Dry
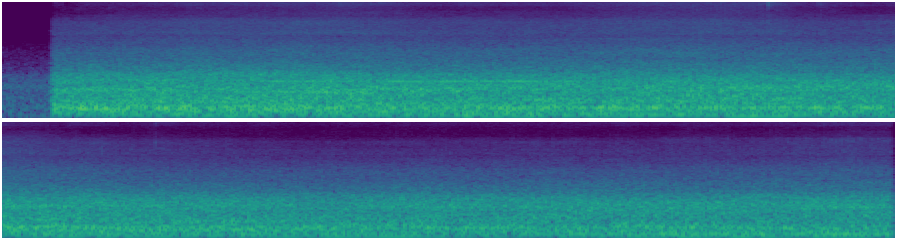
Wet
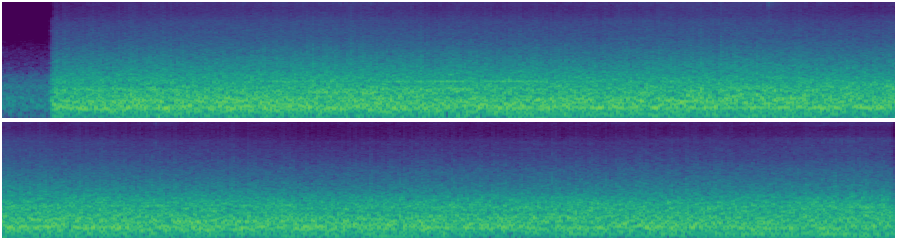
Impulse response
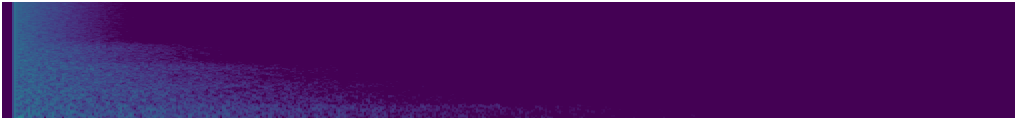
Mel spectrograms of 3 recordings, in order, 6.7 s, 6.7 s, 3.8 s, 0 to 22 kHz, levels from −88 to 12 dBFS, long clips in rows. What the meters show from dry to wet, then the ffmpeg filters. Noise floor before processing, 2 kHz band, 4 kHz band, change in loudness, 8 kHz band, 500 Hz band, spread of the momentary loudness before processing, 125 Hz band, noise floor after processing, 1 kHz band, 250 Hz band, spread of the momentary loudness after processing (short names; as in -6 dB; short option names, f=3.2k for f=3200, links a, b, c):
-26 dBFS, +6.0 dB, +8.0 dB, +8.5 dB, +5.0 dB, +11.5 dB, 5 LU, +4.5 dB, -16 dBFS, +7.5 dB, +8.5 dB, 3 LU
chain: -filter_complex "[0:a]equalizer=f=470:t=o:w=2.5:g=12,asoftclip=type=hard:threshold=-13.5dB,asplit=2[a][b];[1:a]atrim=start_sample=2205,asetrate=39249,aresample=44100,adelay=137[c];[b][c]afir=irnorm=-1:irlink=0,volume=-11dB[d];[a][d]amix=inputs=2:normalize=0,volume=2.5dB"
